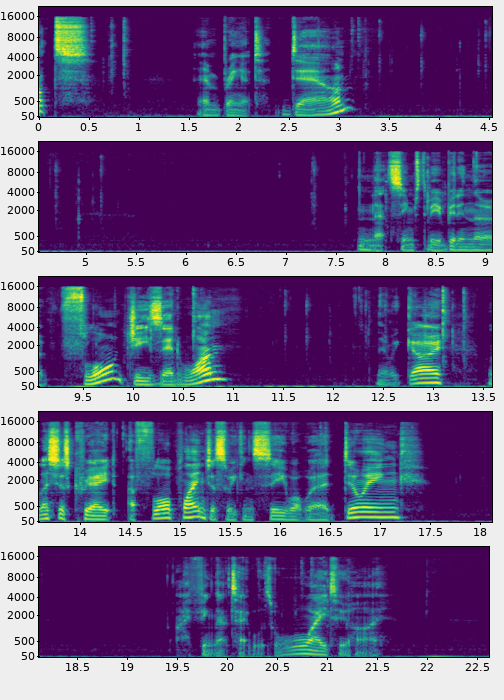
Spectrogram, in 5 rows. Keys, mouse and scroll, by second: 3.5 middle click, 4.0-4.6 scroll down 5, 4.6 middle click, 4.9-5.2 scroll up 1, 5.2-7.8 middle drag, 7.8-8.2 scroll down 1, 8.5 a, 10.0 g, 11.6 middle click, 11.8-12.4 scroll down 5, 12.4 middle click, 13.0 Tab, 13.3 shift+a, 14.9 s, 16.8 middle drag, 17.1 scroll up 2, 19.8 scroll up 2, 20.1 Tab, 20.4 right click, 20.6 Tab, 20.8 right click, 21.0 Tab, 21.8 scroll up 2.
